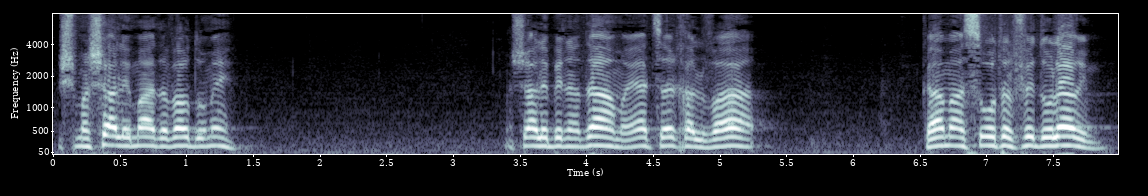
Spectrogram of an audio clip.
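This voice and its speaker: A rabbi giving a sermon in a synagogue, telling a parable with dramatic shouts and changes of voice. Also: male voice, high-pitched, little pitch movement, long pauses. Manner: dramatic storytelling, shouting the parable's cries for help.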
